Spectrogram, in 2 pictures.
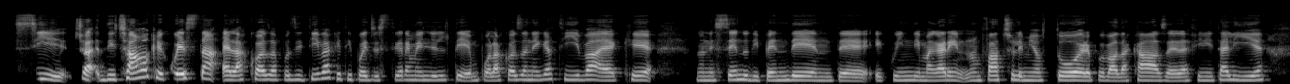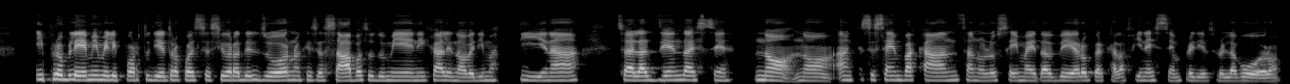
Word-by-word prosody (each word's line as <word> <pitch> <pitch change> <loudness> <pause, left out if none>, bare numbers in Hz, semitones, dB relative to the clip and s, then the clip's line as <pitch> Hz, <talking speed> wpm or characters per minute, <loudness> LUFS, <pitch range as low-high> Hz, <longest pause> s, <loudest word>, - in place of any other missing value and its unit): Sì, 240 -7 -2
cioè - - +5
diciamo 230 +8 +6
che 290 -8 +1
questa - - +5
è 210 - +6
la 205 +2 +4
cosa 215 -1 +2
positiva, 220 +6 -2
che 250 - -5
ti 230 -2 -8
puoi 205 -2 -1
gestire 200 +2 -5
meglio 200 -1 -3
il 205 +2 -7
tempo; 185 -1 -3
la 185 +1 0
cosa 210 +1 -1
negativa 215 -2 0
è 185 - -1
che 195 -2 0 0.4
non 190 0 -7
essendo 210 +4 -1
dipendente, 190 -3 0
e 175 - -8
quindi 195 -1 -5
magari 185 +1 +3
non 180 +5 -7
faccio 205 +2 0
le 195 - -1
mie 190 -1 -3
8 185 +1 -4
ore, 190 -2 +5
poi 185 0 -8
vado 175 -1 +1
a 175 - -2
casa 180 -2 +1
ed 170 - 0
è 175 - 0
finita 185 +2 -4
lì, 200 -1 -1 0.6
i 230 +1 -2
problemi 220 -3 +5
me 210 -1 +3
li 200 0 +1
porto 195 +1 -3
dietro 195 +1 +1
a - - -8
qualsiasi 195 0 -2
ora 195 -1 +3
del 200 +2 -2
giorno, 195 0 +1
che 200 0 -8
sia 185 -1 -4
sabato, 185 +2 +1
domenica, 185 0 -2
alle 195 -1 +2
9 170 -2 -1
di 180 +2 -7
mattina, 190 0 -2 0.4
cioè 200 -2 +4
l'azienda 200 +2 +2
è 200 - +4
se 195 -1 -6 0.2
no, 195 -4 +1
no 170 -2 -4
anche 205 +2 -4
se 225 - -6
sei 215 0 -1
in 205 - -4
vacanza, 195 0 -1
non 175 -1 -8
lo 180 +1 -4
sei 180 -1 -5
mai 175 -1 -2
davvero 175 +1 0
perché 180 -1 -6
alla 175 - -4
fine 185 +1 -6
è 190 - -7
sempre 175 -1 -8
dietro 165 -1 -8
il 165 - -7
lavoro. 160 -2 -1
195 Hz, 195 wpm, -23 LUFS, 185-205 Hz, 0.6 s, diciamo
